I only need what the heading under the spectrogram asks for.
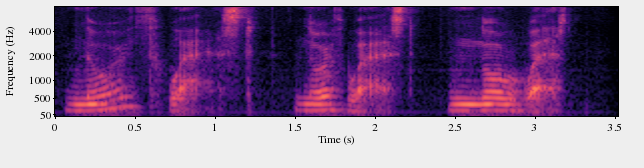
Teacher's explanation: You don't have to actually clearly make that TH sound, but rather say northwest, northwest, sort of like, go over that TH sound.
